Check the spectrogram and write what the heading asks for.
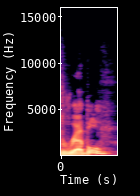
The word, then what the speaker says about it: Rebble: no it's it's not it's pronounced Rebel um it's not it's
